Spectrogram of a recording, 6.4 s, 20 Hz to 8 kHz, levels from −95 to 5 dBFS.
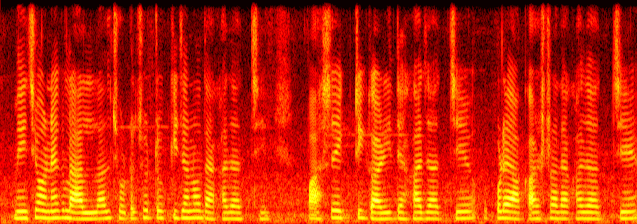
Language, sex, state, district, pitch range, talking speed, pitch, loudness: Bengali, female, West Bengal, North 24 Parganas, 225-245 Hz, 190 wpm, 235 Hz, -19 LUFS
